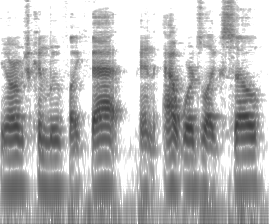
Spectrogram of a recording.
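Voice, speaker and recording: Here a toy reviewer who hosts his own channel rambles through a casual action figure review, his voice stuffy and congested from allergies. The young man speaks at normal speed in a lowish voice with a level tone, using lots of fillers.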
